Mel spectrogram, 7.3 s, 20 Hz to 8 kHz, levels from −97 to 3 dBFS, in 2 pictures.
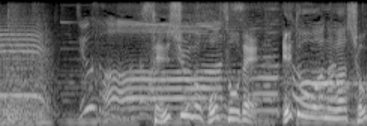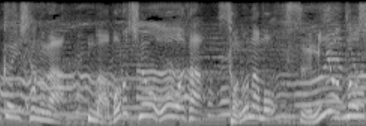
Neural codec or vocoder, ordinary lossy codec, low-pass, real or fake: none; none; 7.2 kHz; real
